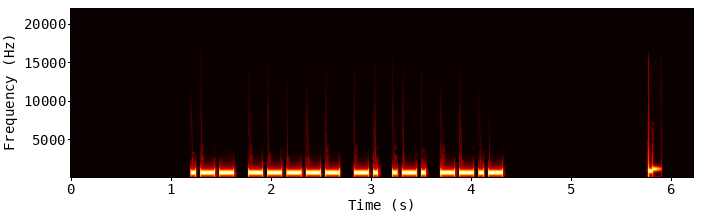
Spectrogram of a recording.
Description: Morse code, heard as a keyed tone, about 25 wpm, 700 Hz. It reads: W0NRQ
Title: USA Call Signs - 5 Characters - 4x Character Spacing - 25wpm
